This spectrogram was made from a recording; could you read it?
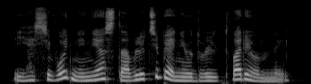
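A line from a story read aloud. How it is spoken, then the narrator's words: Smug snort. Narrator (Russian): хмыкнул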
